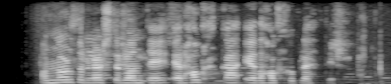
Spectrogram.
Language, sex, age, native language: Icelandic, female, 18-19, Icelandic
